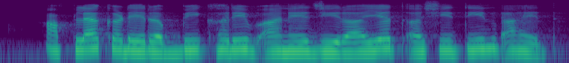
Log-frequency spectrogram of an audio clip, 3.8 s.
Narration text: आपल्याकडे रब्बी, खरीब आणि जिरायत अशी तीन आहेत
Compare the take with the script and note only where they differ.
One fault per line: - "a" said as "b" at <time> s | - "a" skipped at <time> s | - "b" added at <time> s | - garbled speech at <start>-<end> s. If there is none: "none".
none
